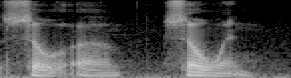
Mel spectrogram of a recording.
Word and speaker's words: Samhain: And we're talking about, as you said earlier, it's a Gaelic word, and it's some people will say Samhain or Samhain, but in several of the pronunciations that I read, it's called Samhain.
